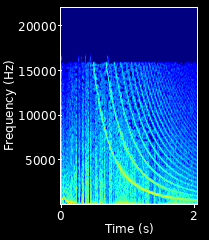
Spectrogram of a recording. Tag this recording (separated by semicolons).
sidestick; tr-8; future-retro-xs; metasonix-f1; symetrix-501; tube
